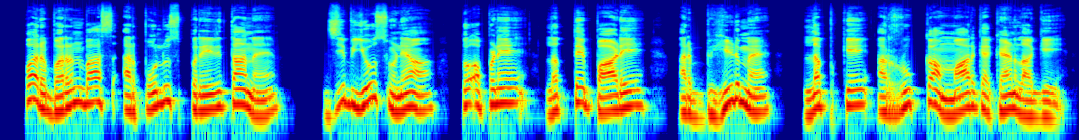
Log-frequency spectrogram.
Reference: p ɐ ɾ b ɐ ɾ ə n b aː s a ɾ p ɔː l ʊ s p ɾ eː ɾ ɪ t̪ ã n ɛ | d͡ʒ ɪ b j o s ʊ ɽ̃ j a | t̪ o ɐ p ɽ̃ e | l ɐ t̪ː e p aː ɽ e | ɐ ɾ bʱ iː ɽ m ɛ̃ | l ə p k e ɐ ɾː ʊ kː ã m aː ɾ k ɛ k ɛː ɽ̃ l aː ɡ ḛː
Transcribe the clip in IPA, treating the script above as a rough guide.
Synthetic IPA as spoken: p ɐ ɾ b ɐ ɾ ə n b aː s ɐ ɾ p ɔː l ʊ s p ɾ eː ɾ ɪ t̪ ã n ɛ | d͡ʒ ɪ b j o s ʊ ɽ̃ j a | t̪ o ɐ p ɽ̃ e | l ɐ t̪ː e p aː ɽ e | ɐ ɾ bʱ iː ɽ m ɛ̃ | l ɐ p k e ɐ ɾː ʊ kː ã m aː ɾ k ɛ k ɛː ɽ̃ l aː ɡ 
